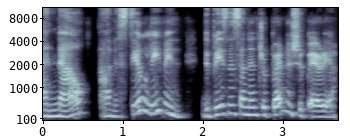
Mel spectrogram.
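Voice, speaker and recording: A woman with a Bolivian accent speaks in a somewhat breathy voice with lively intonation. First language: Spanish. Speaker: chemical engineer and civic organization leader. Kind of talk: prepared presentation.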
